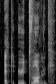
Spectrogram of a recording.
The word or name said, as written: et utvalg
